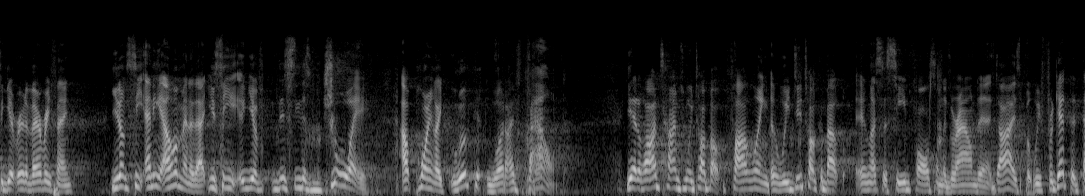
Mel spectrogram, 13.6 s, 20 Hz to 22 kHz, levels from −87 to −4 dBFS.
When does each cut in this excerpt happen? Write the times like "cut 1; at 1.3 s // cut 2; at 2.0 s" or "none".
cut 1; at 9.6 s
